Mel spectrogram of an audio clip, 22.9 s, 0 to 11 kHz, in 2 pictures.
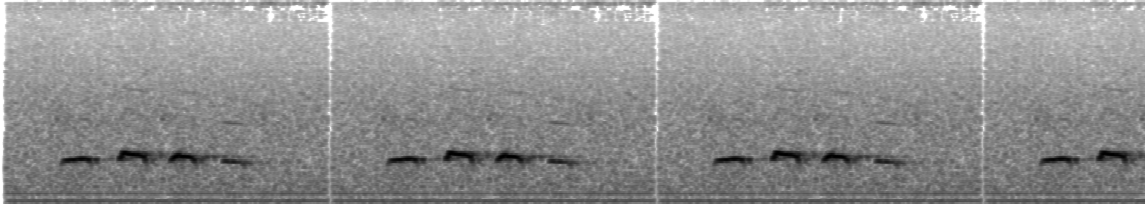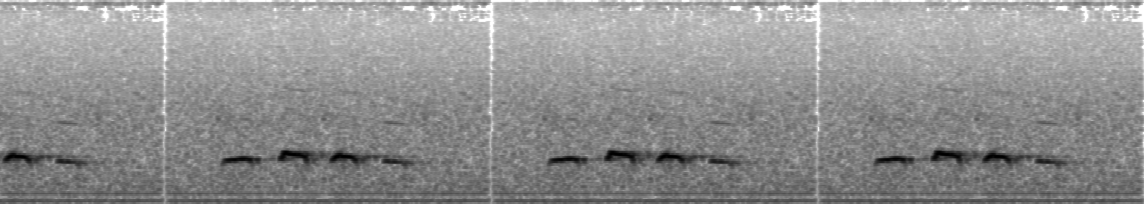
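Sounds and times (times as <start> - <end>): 
Bare Shanked Screech Owl call: 0.6 - 3.0, 3.8 - 6.4, 7.1 - 9.6, 10.4 - 12.9, 13.6 - 16.1, 16.9 - 19.4, 20.2 - 22.8.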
